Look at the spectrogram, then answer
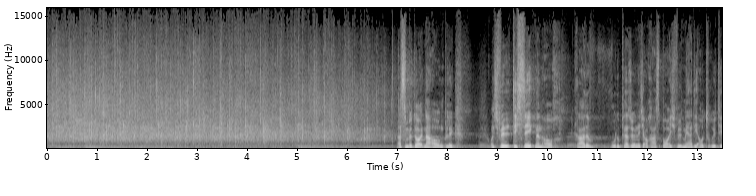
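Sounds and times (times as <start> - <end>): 
audience applause: 0.0 - 7.2
speech: 7.0 - 13.4.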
